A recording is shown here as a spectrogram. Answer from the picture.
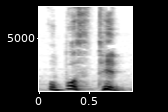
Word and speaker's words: উপস্থিত: ওকে এটা হচ্ছে উচ্চারণ উপস্থিত উপস্থিত এইযে আমরা কিন্তু উপস এবং এইচ এর মত না এটা শুধু এস এর মত উচ্চারিত হচ্ছে উপস্থিত এজন্য এখানে আমরা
